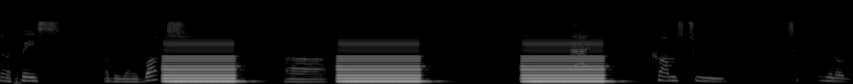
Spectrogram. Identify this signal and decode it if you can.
Ship horn signal, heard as a ship's horn, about 140 Hz, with room echo and speech in English. 3 short. At sea: I am operating astern propulsion.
